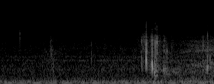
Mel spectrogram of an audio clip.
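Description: Faint, brief crackle about one and a half seconds in, from protective plastic film being peeled off a newly installed bull bar, over a steady low room hum.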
